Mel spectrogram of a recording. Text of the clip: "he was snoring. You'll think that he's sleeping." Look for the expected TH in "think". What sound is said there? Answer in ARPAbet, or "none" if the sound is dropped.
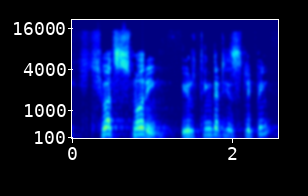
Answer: T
